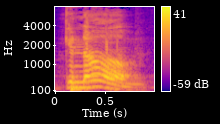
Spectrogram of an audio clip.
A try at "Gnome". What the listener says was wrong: The G is silent, darling.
